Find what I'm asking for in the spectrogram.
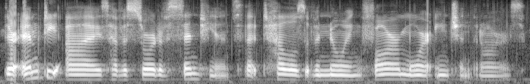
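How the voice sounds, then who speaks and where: Woman as a haunted scholar telling a horror story, lowish flat voice, grave and bookish. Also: moderate pace, close to an everyday voice, rough recording. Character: haunted scholar confessing forbidden cosmic horror discovery. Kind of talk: scripted first-person horror story narration.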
